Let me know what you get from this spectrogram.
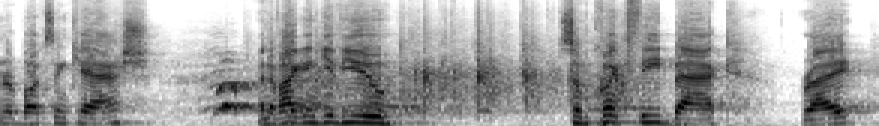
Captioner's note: applause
